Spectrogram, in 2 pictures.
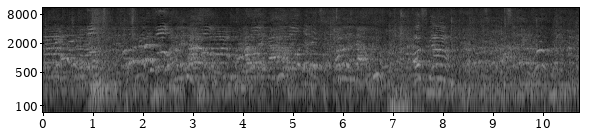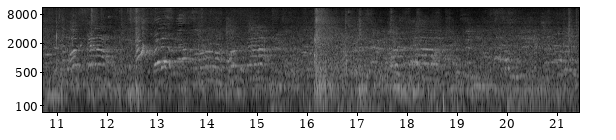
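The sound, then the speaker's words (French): A panicked crowd runs down a street near Saint-Pierre-Amelot, filmed from an apartment window, shouting and yelling first names over one another while people drag bodies, with scattered thuds and the scuffle of running, loud and continuous throughout. “Ce qu'il voit est insoutenable, une foule qui court, des prénoms qu'on hurle.”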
